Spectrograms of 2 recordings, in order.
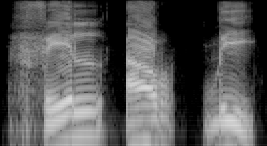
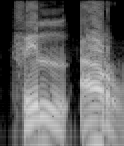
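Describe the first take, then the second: First: The phrase ends with a short i vowel. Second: The phrase ends on a consonant with no vowel. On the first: The reading continues without stopping. "Jika tidak waqaf, maka dibaca fil ardi" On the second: The reading stops at this word. "maka dhadnya disukunkan ar"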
